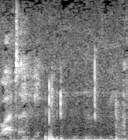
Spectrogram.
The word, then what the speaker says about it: Iwata: Nintendo Direct has just finished airing, and Nintendo President Satoru, I can't pronounce his last name, has revealed the Iwata. Yeah, Satoru Iwata.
